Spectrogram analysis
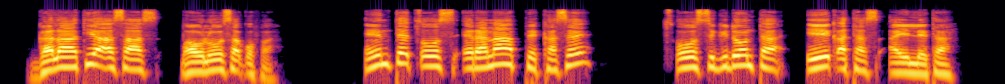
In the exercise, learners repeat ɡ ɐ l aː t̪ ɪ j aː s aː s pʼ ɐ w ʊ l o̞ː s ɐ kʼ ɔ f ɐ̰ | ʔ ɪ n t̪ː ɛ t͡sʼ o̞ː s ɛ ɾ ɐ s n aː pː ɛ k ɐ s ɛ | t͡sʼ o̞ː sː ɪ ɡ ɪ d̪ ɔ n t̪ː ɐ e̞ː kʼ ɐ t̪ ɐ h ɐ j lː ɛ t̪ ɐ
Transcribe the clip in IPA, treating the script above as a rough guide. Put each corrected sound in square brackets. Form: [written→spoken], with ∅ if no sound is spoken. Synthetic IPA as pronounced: ɡ ɐ l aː t̪ ɪ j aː s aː s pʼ ɐ w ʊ l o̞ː s ɐ kʼ ɔ f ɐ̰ | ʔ ɪ n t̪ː ɛ t͡sʼ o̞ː s ɛ ɾ ɐ [s→∅] n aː pː ɛ k ɐ s ɛ | t͡sʼ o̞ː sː ɪ ɡ ɪ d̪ ɔ n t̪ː ɐ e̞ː kʼ ɐ t̪ ɐ [h→s] ɐ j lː ɛ t̪ ɐ

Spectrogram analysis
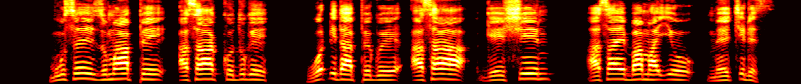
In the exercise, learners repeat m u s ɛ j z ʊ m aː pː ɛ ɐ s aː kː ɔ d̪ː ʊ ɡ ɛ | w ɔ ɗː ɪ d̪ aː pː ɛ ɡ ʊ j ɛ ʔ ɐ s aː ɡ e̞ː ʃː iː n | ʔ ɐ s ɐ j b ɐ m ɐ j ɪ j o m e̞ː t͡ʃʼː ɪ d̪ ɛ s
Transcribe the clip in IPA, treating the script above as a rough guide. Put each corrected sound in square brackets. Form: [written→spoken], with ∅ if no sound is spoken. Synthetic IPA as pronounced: m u s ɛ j z ʊ m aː pː ɛ ɐ s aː kː ɔ [d̪ː→d̪] ʊ ɡ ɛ | w ɔ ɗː ɪ d̪ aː pː ɛ ɡ ʊ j ɛ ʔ ɐ s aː ɡ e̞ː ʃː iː n | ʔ ɐ s ɐ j b ɐ m ɐ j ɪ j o m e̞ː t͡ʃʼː ɪ d̪ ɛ s

